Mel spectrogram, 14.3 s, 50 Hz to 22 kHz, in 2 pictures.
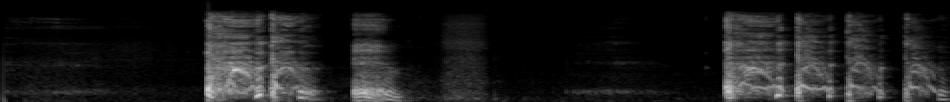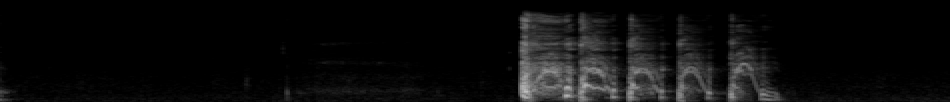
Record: {
  "three_cough_length": "14.3 s",
  "three_cough_amplitude": 32768,
  "three_cough_signal_mean_std_ratio": 0.3,
  "survey_phase": "beta (2021-08-13 to 2022-03-07)",
  "age": "45-64",
  "gender": "Female",
  "wearing_mask": "No",
  "symptom_cough_any": true,
  "symptom_new_continuous_cough": true,
  "symptom_runny_or_blocked_nose": true,
  "symptom_sore_throat": true,
  "symptom_abdominal_pain": true,
  "symptom_fatigue": true,
  "symptom_fever_high_temperature": true,
  "symptom_headache": true,
  "smoker_status": "Never smoked",
  "respiratory_condition_asthma": false,
  "respiratory_condition_other": false,
  "recruitment_source": "Test and Trace",
  "submission_delay": "2 days",
  "covid_test_result": "Positive",
  "covid_test_method": "LFT"
}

